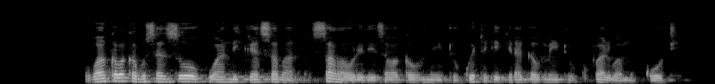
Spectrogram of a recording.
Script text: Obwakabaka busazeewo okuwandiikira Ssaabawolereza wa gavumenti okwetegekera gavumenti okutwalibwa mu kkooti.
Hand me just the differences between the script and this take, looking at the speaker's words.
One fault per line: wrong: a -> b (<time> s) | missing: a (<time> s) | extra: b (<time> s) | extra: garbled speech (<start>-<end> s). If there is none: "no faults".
no faults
